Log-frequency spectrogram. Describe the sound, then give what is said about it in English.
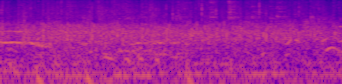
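An audience applauds steadily, a dense, even wash of many hands clapping at a consistently loud level throughout, with faint voices mixed underneath. “Clap up.”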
